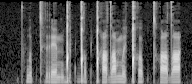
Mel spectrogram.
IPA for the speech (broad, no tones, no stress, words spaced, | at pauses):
pʰwʊptʰrɛmɡ͡ǃɪp ɡ͡ǃɔpǃʰʊdˤəj mə ǃʰɔp tʰɔdˤə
